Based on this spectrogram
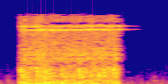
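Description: A telephone bell rings once in a single loud, continuous burst of about a second, with a bright metallic rattle, then cuts off into quiet.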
